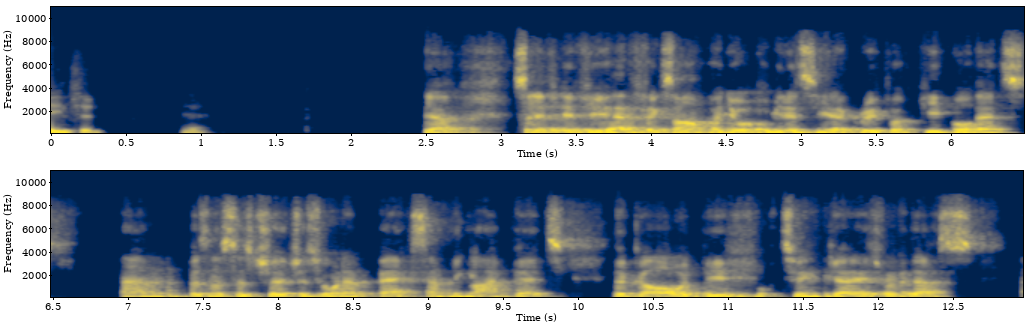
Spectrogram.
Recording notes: The Transformation Table Zoom Meeting 2 Nov 2023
